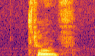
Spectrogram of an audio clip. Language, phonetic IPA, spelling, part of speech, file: Polish, [trʲjũw̃f], triumf, noun, LL-Q809 (pol)-triumf.wav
